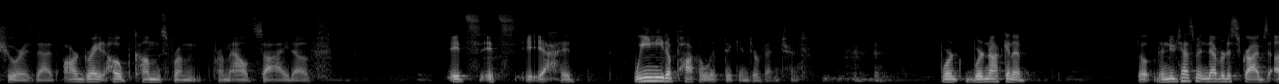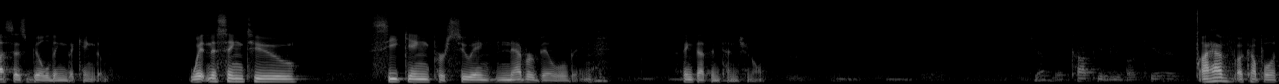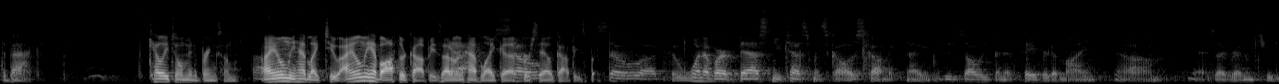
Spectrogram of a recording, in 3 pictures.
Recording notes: This session was recorded on December 7th 2023 at Brentview Baptist Church.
